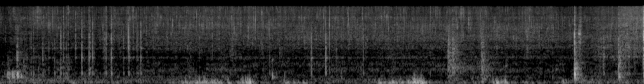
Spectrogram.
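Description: Butter and vegetables sizzling and frying in a mussel pot on an outdoor grill, a steady close crackle with occasional stirring scrapes and louder pops.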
